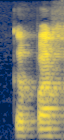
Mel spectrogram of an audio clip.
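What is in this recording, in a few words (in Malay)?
"kepalsuan", Malay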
